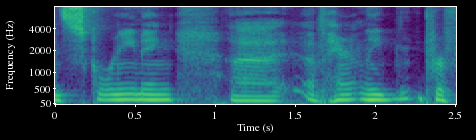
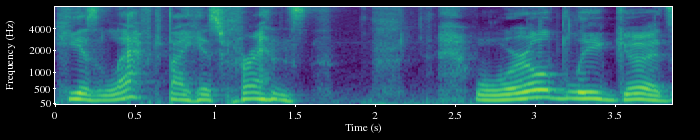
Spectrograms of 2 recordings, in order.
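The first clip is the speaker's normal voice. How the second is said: words broken up by laughter; 4 dB louder than usual. Explaining a story's plot to listeners, laughing while talking. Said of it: "I'm laughing because it's just so straightforward".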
